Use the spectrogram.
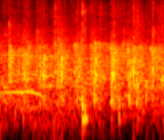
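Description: A crowd claps steadily for a few seconds, dense overlapping applause with a bit of murmuring mixed in.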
